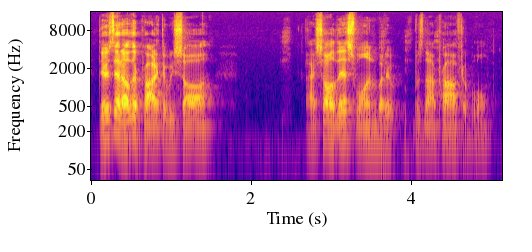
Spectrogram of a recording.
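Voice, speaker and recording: A man talks at a fairly quick pace with medium pitch and ordinary pitch variation. His loudness swings widely. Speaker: online seller and course teacher. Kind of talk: live tutorial. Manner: fast; casual, filler-heavy.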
